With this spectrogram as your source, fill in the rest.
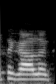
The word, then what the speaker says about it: Tagalog: Tagalog. Okay, yeah, that's how you say it.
